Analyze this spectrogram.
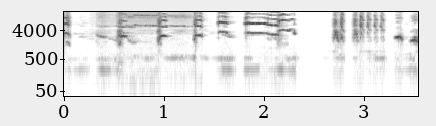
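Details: Excited oriental magpie-robin in fast song with its tail open, meant to provoke other magpie-robins: piercing high whistles and buzzy rasping phrases, a short silence, then rapid chattering bursts and a closing whistle.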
